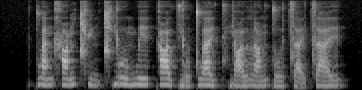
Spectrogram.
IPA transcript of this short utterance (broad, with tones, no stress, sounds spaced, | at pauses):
t̪ w a˨˦ n x ɑ˨˦ ŋ t͡ɕʰ y̰˨˩ n t͡ɕʰ j o˥˨ ʊ̯ m w e˥˨ ɪ̯ k ɑ˥˨ ʊ̯ t̪ j o˩ ʊ̯ t̪ w a˥˨ ɪ̯ t̪ʰ j ɑ˨˦ ʊ̯ l ɑ˨˦ ŋ t̪ o˨˦ ʊ̯ t͡s a̰˨˩ ɪ̯ t͡s a˦ ɪ̯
